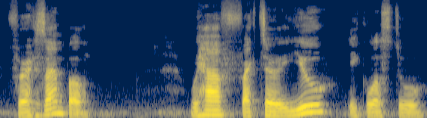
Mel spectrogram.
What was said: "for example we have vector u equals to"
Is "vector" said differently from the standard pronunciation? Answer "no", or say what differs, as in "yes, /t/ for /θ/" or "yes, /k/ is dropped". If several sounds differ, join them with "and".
yes, /f/ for /v/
